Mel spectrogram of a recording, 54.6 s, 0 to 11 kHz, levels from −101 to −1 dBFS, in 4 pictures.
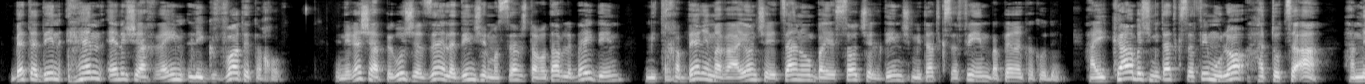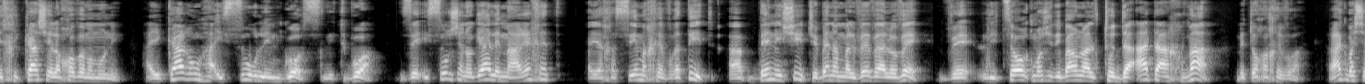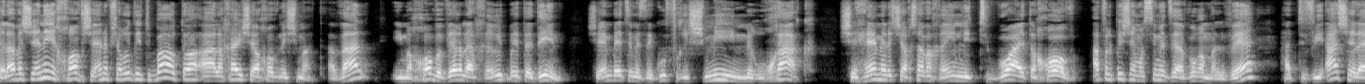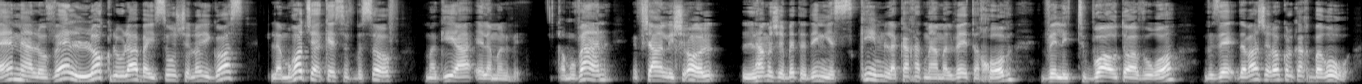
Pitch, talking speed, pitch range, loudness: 175 Hz, 150 wpm, 150-210 Hz, -18 LUFS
